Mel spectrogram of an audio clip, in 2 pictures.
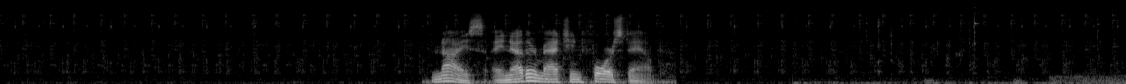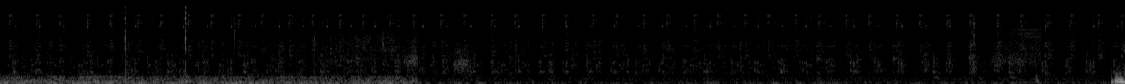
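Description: Metal tweezers tap and click faintly against small brass clock parts.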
